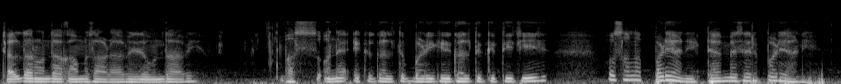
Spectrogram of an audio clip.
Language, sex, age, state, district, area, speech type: Dogri, male, 18-30, Jammu and Kashmir, Reasi, rural, spontaneous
